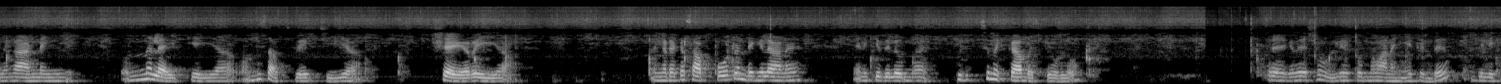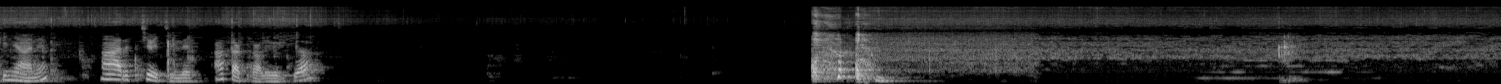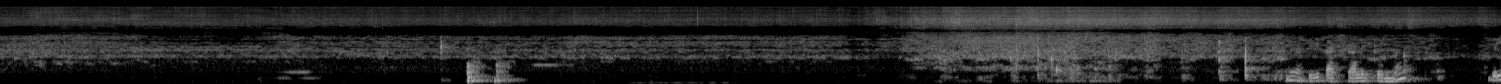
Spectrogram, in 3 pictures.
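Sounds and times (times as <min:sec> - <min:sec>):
tomato paste sizzling in oil: 0:00.0 - 0:45.0
wooden spatula stirring: 0:02.5 - 0:18.0, 0:39.3 - 0:44.6.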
